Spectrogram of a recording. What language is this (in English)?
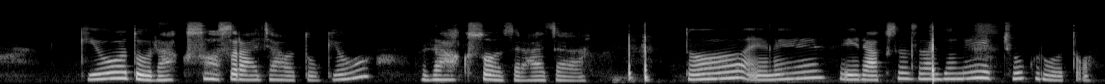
Gujarati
